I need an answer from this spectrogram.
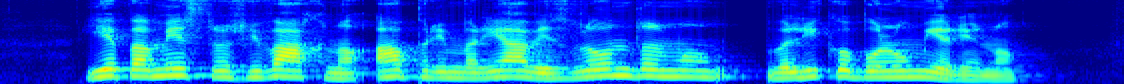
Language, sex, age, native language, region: Slovenian, female, 50-59, Slovenian, Savinja region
